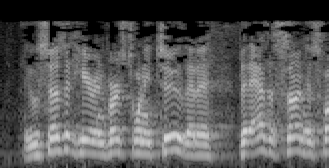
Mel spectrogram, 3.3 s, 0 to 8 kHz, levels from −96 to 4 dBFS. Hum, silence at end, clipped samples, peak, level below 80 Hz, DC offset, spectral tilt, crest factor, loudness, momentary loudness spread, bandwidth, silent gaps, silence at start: none; 0 s; under 0.1%; -6 dBFS; -68 dBFS; under 0.1%; -9.5 dB/octave; 14 dB; -21 LUFS; 5 LU; 5.8 kHz; none; 0.25 s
